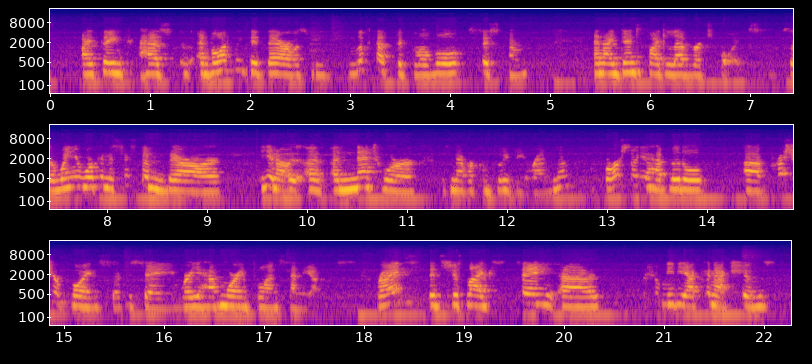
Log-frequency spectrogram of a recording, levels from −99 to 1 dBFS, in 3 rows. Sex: female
